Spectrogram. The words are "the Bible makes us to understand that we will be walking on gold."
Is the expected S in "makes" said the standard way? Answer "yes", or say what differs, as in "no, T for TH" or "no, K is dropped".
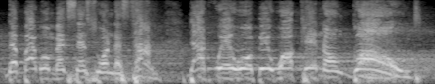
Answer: yes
